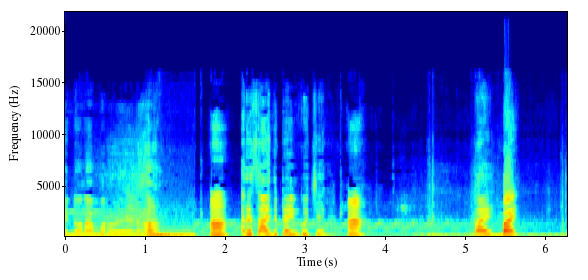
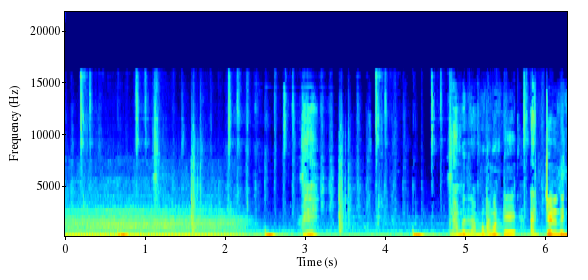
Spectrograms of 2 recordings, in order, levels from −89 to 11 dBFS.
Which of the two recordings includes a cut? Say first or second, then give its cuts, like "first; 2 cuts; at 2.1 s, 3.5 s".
first; 1 cut; at 1.5 s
